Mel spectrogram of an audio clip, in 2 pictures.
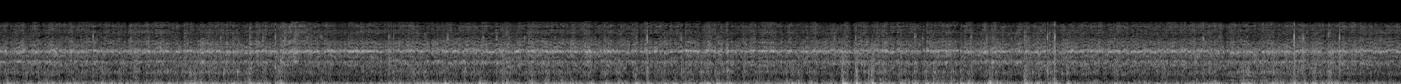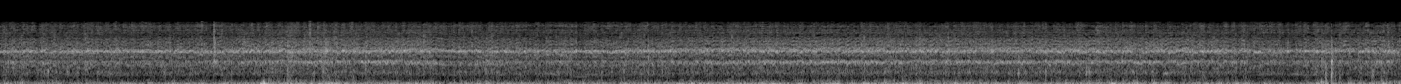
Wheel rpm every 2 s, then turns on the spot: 120, 120, 110, 110, 120, 110, 110, 110, 120, 120, 110, 110, 110, 120.
none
